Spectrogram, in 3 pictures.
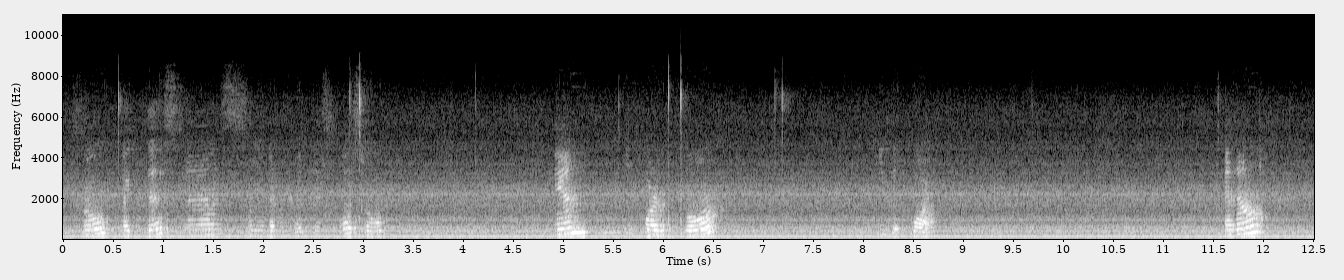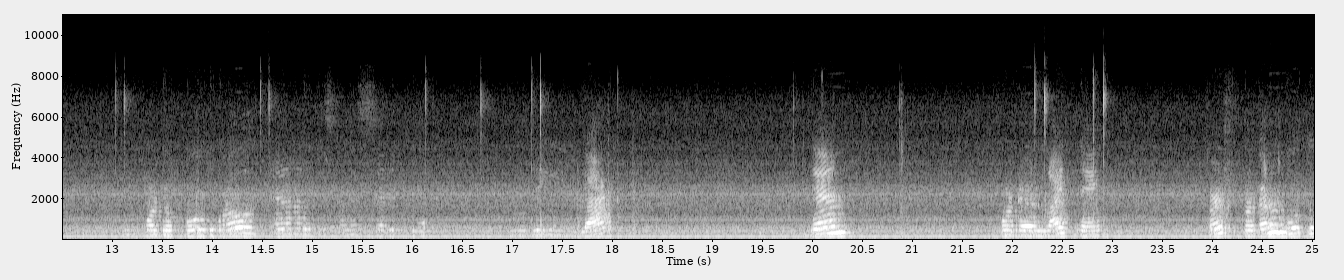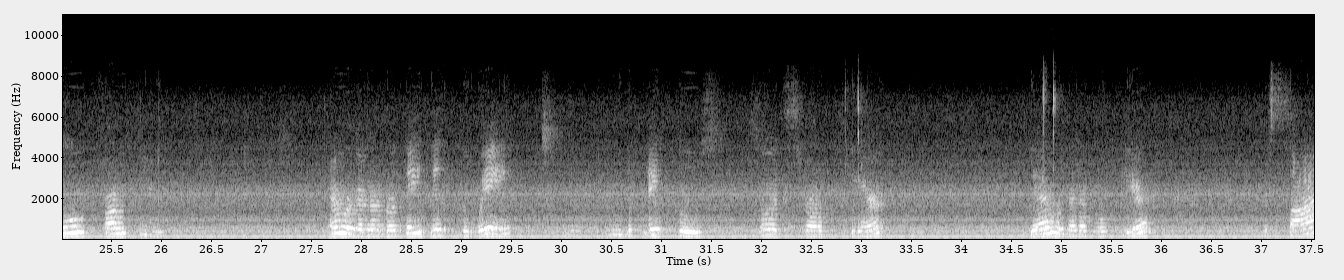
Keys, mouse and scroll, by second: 3.9-5.9 middle drag, 5.9-7.7 right drag, 6.8-9.0 drag, 9.6-11.6 middle drag, 12.9-16.3 drag, 17.2-18.8 drag, 18.0-19.5 middle drag, 19.9-21.8 middle drag, 22.2 click, 24.4 right click, 25.7 KP_1, 27.6 r, 34.8-36.5 drag.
